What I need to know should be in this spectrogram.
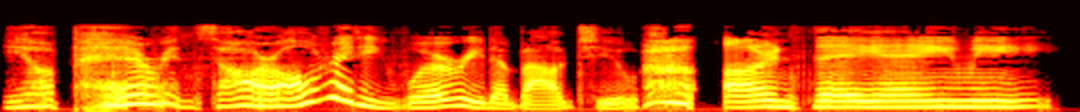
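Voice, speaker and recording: A woman voicing a cruel male ventriloquist dummy in a harsh, cold, whispery rasp, speaking slowly and menacingly in an audiobook. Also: mid-range voice, lively intonation, dry recording. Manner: slow, drawn-out menacing. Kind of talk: audiobook reading.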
